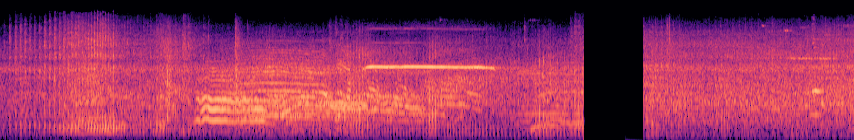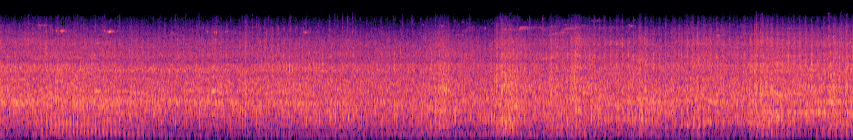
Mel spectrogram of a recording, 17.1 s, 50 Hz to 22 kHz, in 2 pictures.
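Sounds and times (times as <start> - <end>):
motorcycle engine running: 0.0 - 1.8, 7.0 - 17.0.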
